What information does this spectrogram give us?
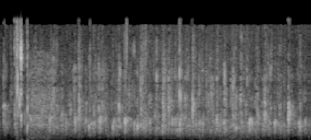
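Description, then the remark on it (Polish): A crowd applauding steadily, a dense wash of many hands clapping at an even, sustained level for about three seconds, with no voices standing out, welcoming guest Michał Oleszczyk at a live event. “bo są nimi Michał Oleszczyk, autor podcastu Spoiler Master, brawa.”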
